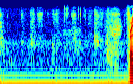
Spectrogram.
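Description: Felt-tip marker scratching on paper while short letters are written, faint against a steady background hiss.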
